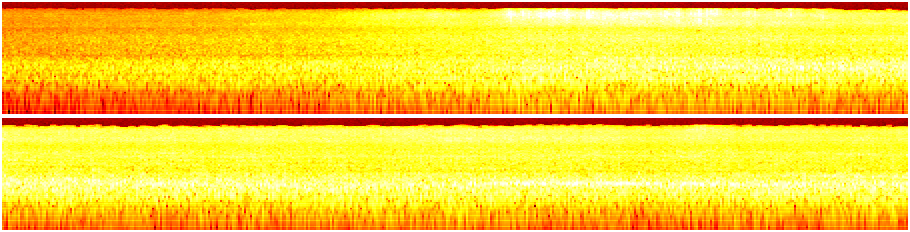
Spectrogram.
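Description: A train approaching, growing steadily louder over the first three seconds, then running past at a steady level with an even rushing of wheels on rails.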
